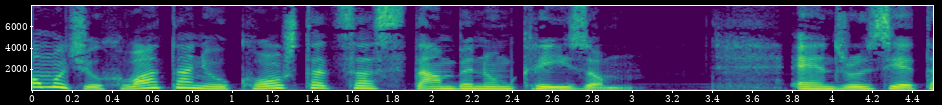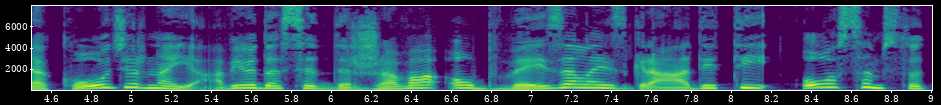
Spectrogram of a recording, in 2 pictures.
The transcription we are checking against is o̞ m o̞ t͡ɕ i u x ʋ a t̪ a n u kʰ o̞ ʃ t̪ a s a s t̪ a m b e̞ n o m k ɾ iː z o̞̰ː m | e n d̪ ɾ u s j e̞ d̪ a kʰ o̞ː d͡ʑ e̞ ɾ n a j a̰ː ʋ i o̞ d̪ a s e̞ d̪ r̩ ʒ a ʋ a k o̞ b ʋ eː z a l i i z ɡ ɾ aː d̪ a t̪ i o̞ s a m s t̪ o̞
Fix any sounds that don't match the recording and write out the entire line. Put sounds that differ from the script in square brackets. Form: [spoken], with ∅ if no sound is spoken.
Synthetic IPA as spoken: o̞ m o̞ t͡ɕ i u x ʋ a t̪ a [ɲ] u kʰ o̞ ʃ t̪ a s a s t̪ a m b e̞ n o m k ɾ iː z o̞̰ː m | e n d̪ ɾ u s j e̞ [t̪] a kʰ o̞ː d͡ʑ e̞ ɾ n a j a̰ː ʋ i o̞ d̪ a s e̞ d̪ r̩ ʒ a ʋ a [ʔ] o̞ b ʋ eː z a l [a] i z ɡ ɾ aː d̪ [i] t̪ i o̞ s a m s t̪ o̞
